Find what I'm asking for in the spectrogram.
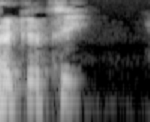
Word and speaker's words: Hecate: Hecate.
